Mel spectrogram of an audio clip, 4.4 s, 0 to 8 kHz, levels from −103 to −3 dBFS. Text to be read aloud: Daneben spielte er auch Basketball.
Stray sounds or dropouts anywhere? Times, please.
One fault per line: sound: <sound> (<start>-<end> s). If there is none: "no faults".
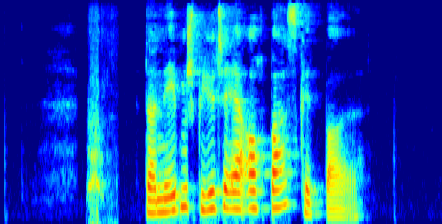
sound: bark (0.9-1.2 s)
